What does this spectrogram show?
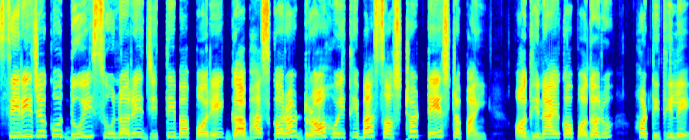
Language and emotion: Odia, neutral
